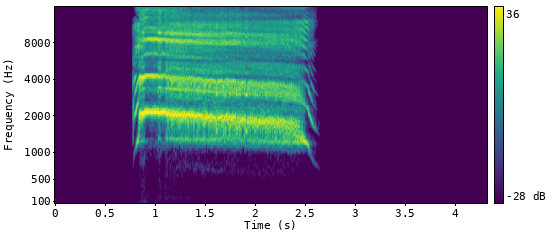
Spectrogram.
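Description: A single high-pitched scream sound effect, held for almost two seconds and dropping in pitch just before it cuts off.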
